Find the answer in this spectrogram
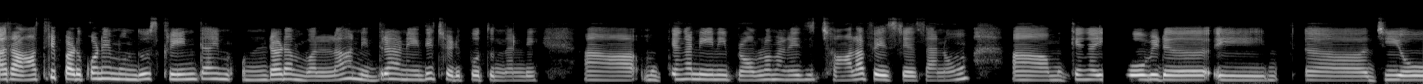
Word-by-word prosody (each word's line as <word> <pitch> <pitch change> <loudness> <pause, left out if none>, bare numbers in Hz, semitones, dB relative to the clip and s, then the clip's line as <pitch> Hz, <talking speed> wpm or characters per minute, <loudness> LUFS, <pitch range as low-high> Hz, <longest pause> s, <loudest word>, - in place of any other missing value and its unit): ఆహ్, 235 - +7
రాత్రి 225 +8 +2
పడుకునే 260 +3 +5
ముందు 230 -1 +2
స్క్రీన్ 240 0 +3
టైమ్ 260 -1 0 0.2
ఉండడం 230 +3 +1
వల్ల 195 +1 -4 0.3
నిద్ర 205 +4 0
అనేది 225 +2 -2
చెడిపోతుందండి. 190 -2 -3 0.6
ఆహ్, 195 -1 -3 0.2
ముఖ్యంగా 240 +5 -1
నేనీ 225 -1 +1
ప్రాబ్లమనేది 220 +2 -4 0.2
చాలా 200 +4 -1
ఫేస్ 215 -4 +5
చేశాను. 190 0 -5 0.7
ఆహ్, 200 -1 -1
ముఖ్యంగా 220 +4 -3
ఈ - - -7 0.3
కోవిడు, 220 0 +7 0.5
ఈ - - 0 0.8
ఆహ్, 190 -1 -4
జియో 215 -1 +2
215 Hz, 105 wpm, -20 LUFS, 195-230 Hz, 0.8 s, ఆహ్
